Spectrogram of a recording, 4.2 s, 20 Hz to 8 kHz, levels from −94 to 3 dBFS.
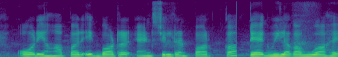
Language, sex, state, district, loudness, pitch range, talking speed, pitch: Hindi, female, Uttar Pradesh, Hamirpur, -26 LUFS, 205-225 Hz, 195 wpm, 215 Hz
